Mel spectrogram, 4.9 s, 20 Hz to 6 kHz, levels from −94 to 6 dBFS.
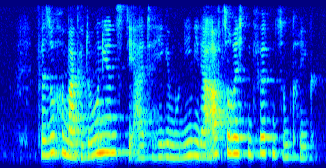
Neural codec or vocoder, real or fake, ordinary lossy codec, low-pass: none; real; none; 5.4 kHz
